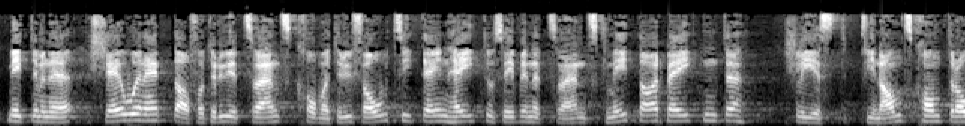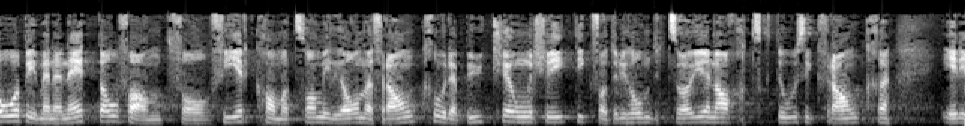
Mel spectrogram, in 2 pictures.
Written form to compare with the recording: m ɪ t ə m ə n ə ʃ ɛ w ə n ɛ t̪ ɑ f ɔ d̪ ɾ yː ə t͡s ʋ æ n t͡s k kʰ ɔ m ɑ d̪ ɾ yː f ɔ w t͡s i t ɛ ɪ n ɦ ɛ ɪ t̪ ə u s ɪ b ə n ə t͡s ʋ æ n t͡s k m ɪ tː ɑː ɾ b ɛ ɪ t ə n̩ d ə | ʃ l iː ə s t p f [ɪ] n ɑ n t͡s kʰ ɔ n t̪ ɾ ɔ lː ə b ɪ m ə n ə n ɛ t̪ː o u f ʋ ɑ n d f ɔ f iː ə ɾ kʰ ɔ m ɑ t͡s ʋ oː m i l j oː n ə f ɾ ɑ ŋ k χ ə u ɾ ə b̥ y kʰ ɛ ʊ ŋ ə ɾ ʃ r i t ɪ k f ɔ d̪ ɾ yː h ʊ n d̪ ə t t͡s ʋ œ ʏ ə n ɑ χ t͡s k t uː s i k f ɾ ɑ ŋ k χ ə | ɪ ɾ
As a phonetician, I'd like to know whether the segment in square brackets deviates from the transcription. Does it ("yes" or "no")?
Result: yes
